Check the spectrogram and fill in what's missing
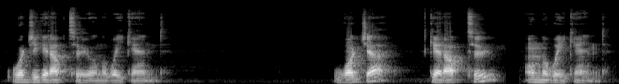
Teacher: It's this kind of combination of those two words. It just, when I speak naturally and quickly, the did ya becomes a ja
